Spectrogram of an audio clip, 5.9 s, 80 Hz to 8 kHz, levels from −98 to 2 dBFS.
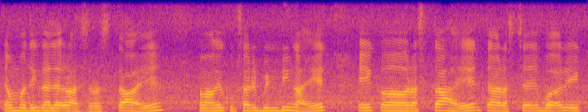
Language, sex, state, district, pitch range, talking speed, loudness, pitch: Marathi, male, Maharashtra, Mumbai Suburban, 195-210 Hz, 175 wpm, -13 LUFS, 200 Hz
